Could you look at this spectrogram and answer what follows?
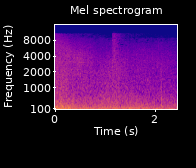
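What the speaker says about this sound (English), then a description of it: "I don't want to be fighting over the explosion noise for this" Video-game explosions give a loud, broad rumbling blast at the start, then a sustained noisy roar with a sharp crackling burst partway through.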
